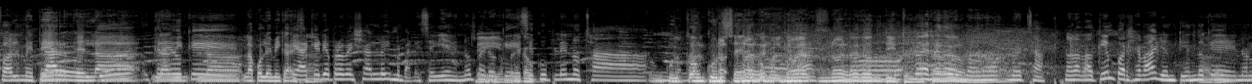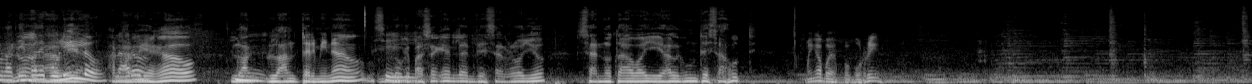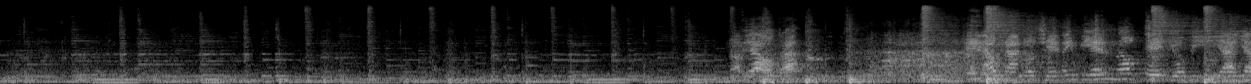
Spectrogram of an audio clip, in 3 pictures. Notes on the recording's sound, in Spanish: En directo desde el Gran Teatro Falla de Cádiz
